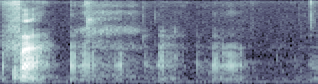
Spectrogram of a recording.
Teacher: huruf fa itu makhrajnya di dalam bibir, di bawah serta ujung gigi seri atas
